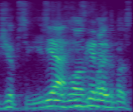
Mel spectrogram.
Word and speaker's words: Jypsi: a whiskey here called Gypsy now it's spelled j-y-p-s-i and I guess it sounds like Darren based on the name it's kind of strategic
